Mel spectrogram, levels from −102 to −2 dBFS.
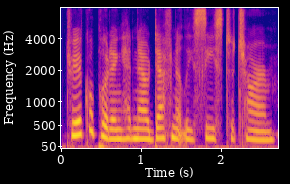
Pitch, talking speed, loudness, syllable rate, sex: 215 Hz, 175 wpm, -18 LUFS, 5.8 syllables/s, female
